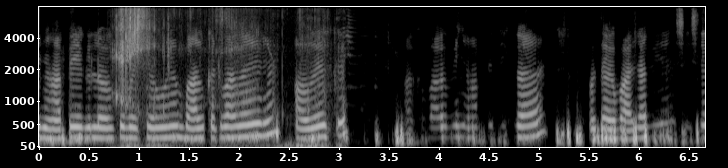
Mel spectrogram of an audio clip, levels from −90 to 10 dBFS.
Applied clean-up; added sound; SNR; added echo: neural mask model RNNoise.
